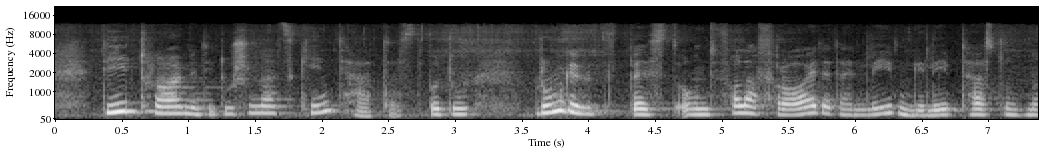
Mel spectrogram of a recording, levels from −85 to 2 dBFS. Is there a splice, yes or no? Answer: no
